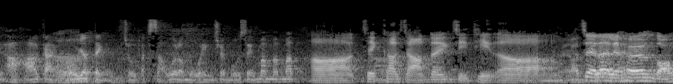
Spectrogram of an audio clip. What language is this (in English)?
Chinese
